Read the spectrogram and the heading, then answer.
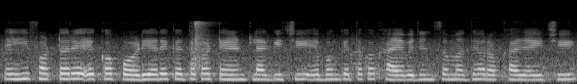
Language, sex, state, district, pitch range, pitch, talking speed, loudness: Odia, female, Odisha, Malkangiri, 225-245 Hz, 235 Hz, 155 wpm, -16 LUFS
